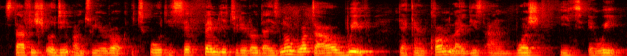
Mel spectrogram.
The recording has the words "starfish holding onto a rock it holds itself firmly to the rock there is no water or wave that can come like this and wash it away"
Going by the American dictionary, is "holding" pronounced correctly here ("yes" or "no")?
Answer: no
